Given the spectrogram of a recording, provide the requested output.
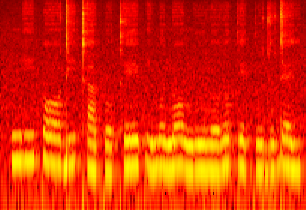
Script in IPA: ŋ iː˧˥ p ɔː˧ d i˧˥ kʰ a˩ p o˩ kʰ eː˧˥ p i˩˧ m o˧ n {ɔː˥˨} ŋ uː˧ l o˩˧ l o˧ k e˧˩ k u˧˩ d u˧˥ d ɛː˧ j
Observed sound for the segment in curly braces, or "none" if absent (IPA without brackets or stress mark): ɔː˥˨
